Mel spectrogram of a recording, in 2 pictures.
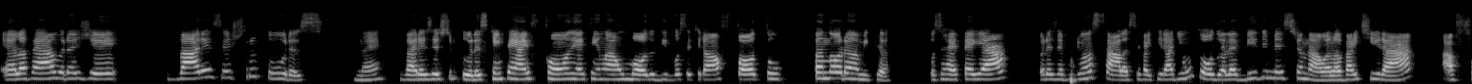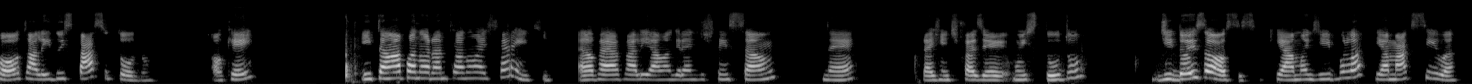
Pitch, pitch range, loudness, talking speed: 235 Hz, 220-265 Hz, -24 LUFS, 160 wpm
